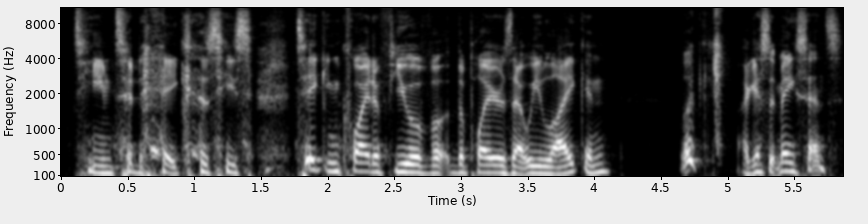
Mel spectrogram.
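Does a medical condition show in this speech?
No.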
